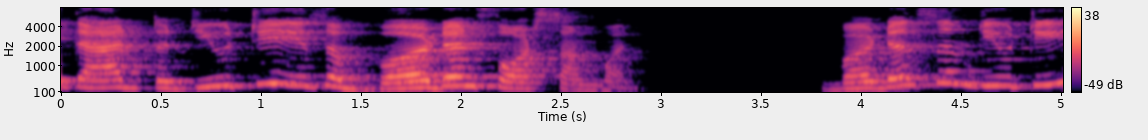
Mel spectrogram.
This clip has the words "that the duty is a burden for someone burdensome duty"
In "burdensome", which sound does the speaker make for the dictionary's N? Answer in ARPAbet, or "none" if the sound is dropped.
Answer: N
